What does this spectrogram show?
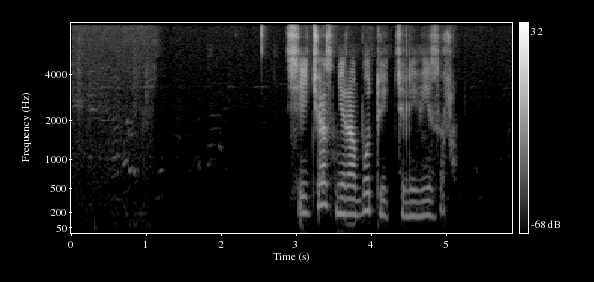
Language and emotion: Russian, sad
